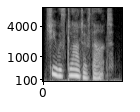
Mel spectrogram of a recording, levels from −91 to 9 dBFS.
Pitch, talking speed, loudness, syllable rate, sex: 190 Hz, 250 wpm, -16 LUFS, 5.0 syllables/s, female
